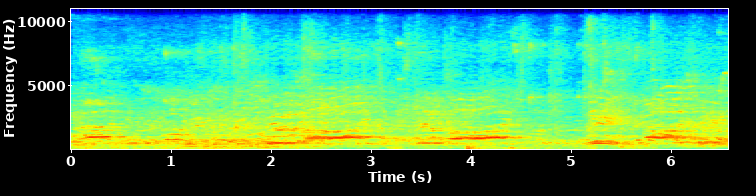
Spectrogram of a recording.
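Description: A basketball bouncing on a hardwood gym floor among players' and spectators' voices calling out, with a single thump about four seconds in.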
